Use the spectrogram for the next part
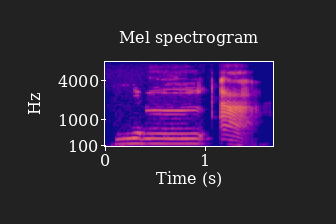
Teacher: Jadi ketika bil lidahnya ke langit-langit, jangan dikembalikan suaranya.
